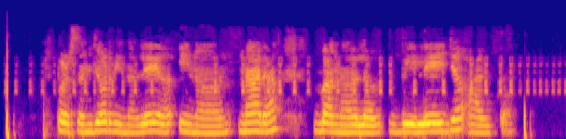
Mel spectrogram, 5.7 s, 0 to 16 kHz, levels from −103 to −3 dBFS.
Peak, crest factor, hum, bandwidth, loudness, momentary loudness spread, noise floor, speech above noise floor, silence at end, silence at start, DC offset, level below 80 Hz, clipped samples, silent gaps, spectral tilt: 0 dBFS; 14 dB; none; 7 kHz; -15 LUFS; 16 LU; -37 dBFS; 23 dB; 0.4 s; 0.05 s; under 0.1%; -48 dBFS; under 0.1%; none; -8 dB/octave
